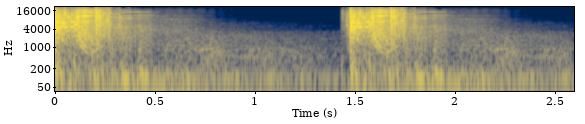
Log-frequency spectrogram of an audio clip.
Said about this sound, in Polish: W tego typu grach ważne jest to, że my coś pokazujemy hyperrealistycznie, bo na przykład wystrzały z pistoletów na żywo nie brzmią tak ciekawie jak w filmach czy w grach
